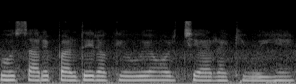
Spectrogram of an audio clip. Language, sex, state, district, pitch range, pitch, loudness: Hindi, female, Uttar Pradesh, Hamirpur, 180-200 Hz, 195 Hz, -25 LUFS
